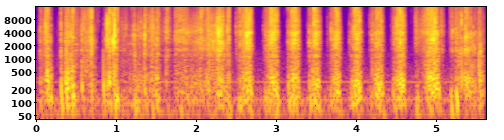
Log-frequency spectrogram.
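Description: A small star-shaped green porous foam sponge is squeezed and scratched with long red acrylic nails. The result is a fast, uneven run of bright, hissy scratching and rubbing bursts, blurred together at first and then separating into short, quick strokes with brief silences between them.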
